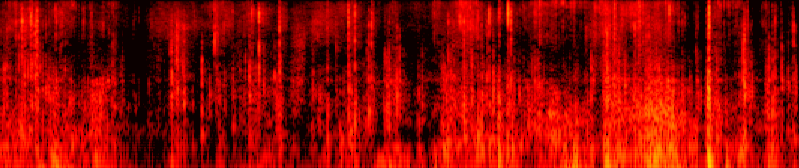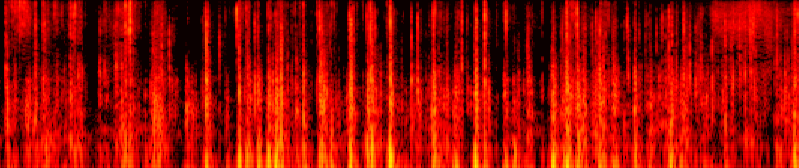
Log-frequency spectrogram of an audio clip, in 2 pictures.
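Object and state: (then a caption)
Foil-wrapped chocolate bar. Fingernails tap and scratch a solid chocolate bar wrapped in shiny aluminum foil, resting on a towel. Crinkly foil scratching gives way to quick, close tapping that grows sharper and more clustered toward the end, with short, dry, crackling contacts.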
